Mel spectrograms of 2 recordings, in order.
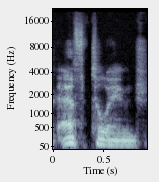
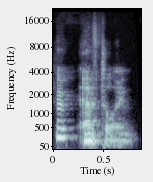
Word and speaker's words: Efteling: So yeah, part two of the awesome or no, I said it wrong. Eftillain Eftlane. And yes, I am going to click a like button actually.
